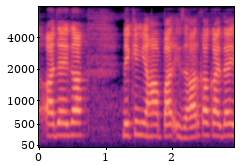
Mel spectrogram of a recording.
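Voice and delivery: ordinary delivery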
